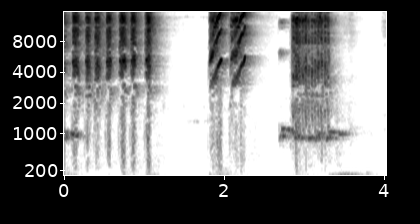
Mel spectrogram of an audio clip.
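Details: Greater green leafbird in long, aggressive song meant to spur caged birds: quick series of harsh clipped notes, two sweeping whistled slurs, then a buzzy rattling phrase over a low tone.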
